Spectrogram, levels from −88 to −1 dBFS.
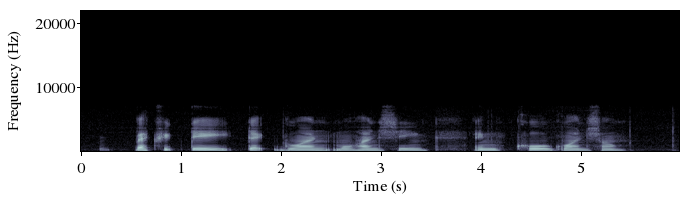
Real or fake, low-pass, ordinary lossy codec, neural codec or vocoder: real; 7.2 kHz; none; none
